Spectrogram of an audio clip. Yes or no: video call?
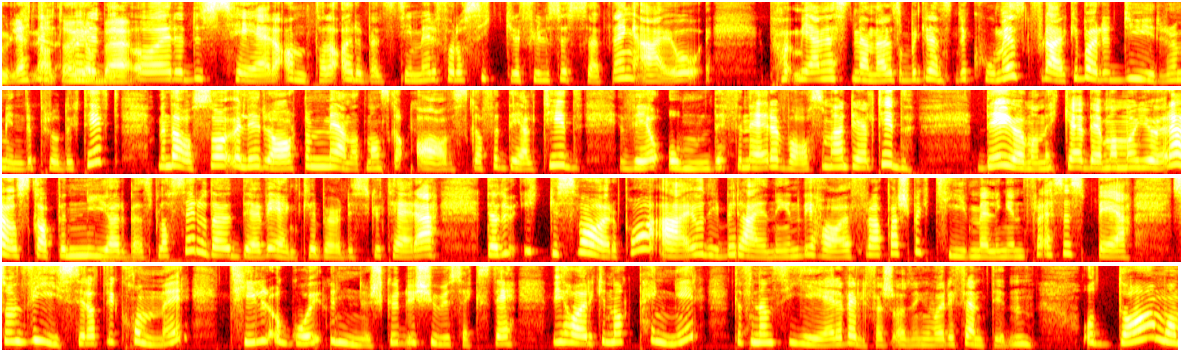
no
